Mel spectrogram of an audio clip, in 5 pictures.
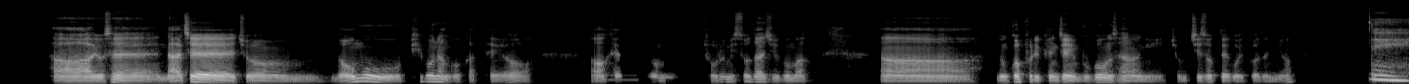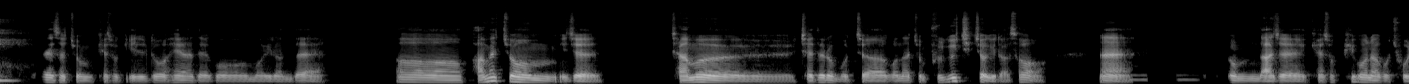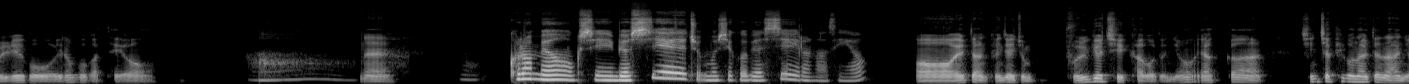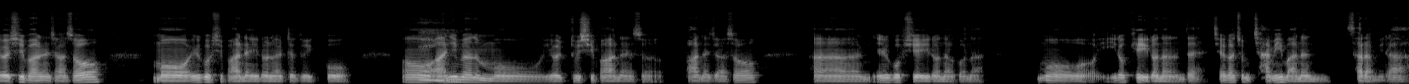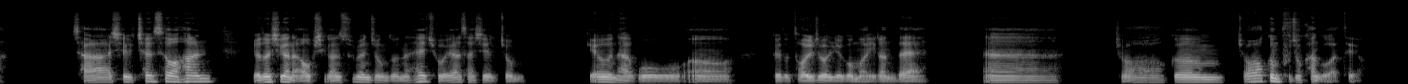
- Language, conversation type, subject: Korean, advice, 규칙적인 수면 습관을 지키지 못해서 낮에 계속 피곤한데 어떻게 하면 좋을까요?
- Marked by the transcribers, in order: other background noise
